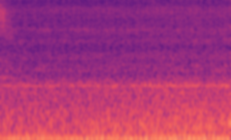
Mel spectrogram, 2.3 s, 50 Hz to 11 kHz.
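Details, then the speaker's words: BMW Alpina B10 Biturbo E34 after its first service, including the fuel filter: a smooth, steady idle with no valve clatter, only the distinctive injector clicking; the valve train sounds quiet and healthy. "You can't even hear the valve train anymore. I don't know if we paid close attention when I fired it up the first time, but I said it sounds good. But now, I mean, it's really good."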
